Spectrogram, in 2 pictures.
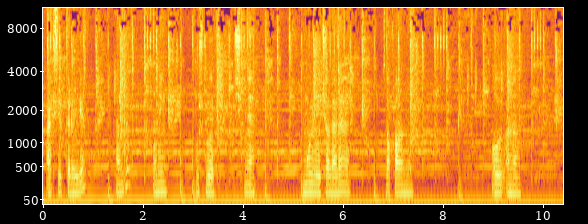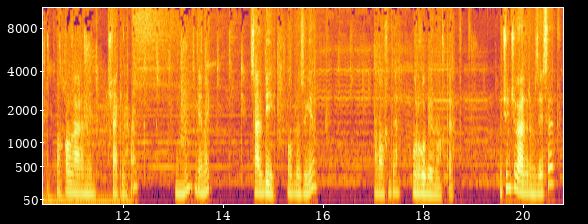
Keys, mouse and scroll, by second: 6.0 click, 7.1 click, 10.1-11.6 drag, 12.4-14.8 drag.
